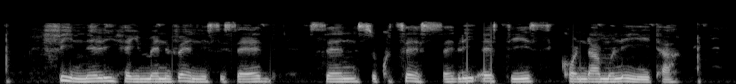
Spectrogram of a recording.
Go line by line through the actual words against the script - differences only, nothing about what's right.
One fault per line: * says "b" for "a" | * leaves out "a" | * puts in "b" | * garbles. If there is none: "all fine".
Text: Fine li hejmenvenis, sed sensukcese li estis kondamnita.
all fine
